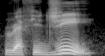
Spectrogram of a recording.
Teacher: the stress comes on the last part of the word refugee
